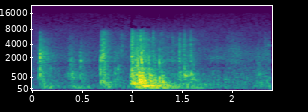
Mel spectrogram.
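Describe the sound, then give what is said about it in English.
A front door being opened gives a few dull wooden thunks, the loudest and fullest about midway, then a softer rustling tail that fades out. “Richard hurries to the front door and opens it to Ridgway.”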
